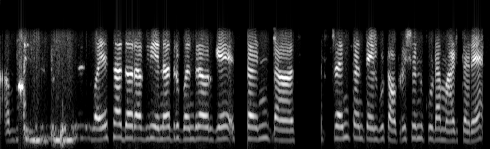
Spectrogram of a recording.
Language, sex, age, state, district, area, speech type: Kannada, female, 18-30, Karnataka, Tumkur, urban, conversation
